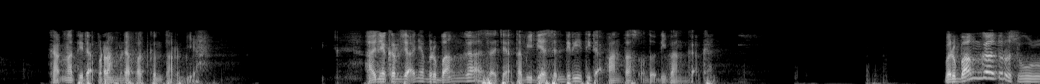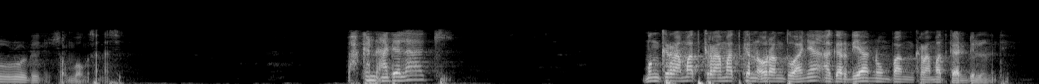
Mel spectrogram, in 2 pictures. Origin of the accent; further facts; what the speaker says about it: East Java, Indonesia; Orang Jawa Timur itu kalau punya anak dipanggil Gus, saya orang Jawa Timur.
